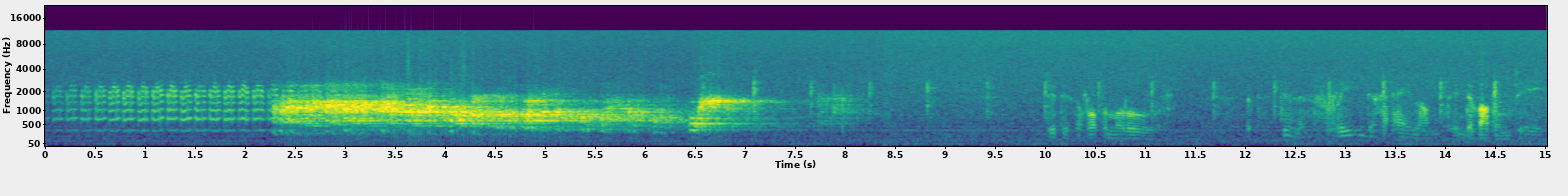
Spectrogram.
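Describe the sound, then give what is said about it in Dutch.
A clock ticks in a steady, even rhythm against a humming tone, then a louder swell takes over before people begin talking quietly. “De klok tikt de uren.”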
